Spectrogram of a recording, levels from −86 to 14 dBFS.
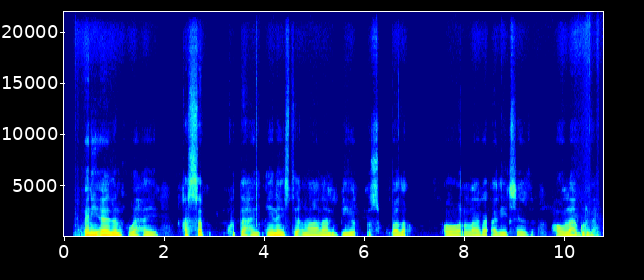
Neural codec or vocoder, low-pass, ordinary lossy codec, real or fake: codec, 44.1 kHz, 7.8 kbps, DAC; none; none; fake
